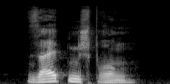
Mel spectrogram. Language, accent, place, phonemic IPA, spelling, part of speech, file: German, Germany, Berlin, /ˈzaɪ̯tn̩ˌʃpʁʊŋ/, Seitensprung, noun, De-Seitensprung.ogg
- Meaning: 1. affair, (instance of) infidelity (temporary, often sexual relationship with someone other than one's partner) 2. jump or hop to the side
